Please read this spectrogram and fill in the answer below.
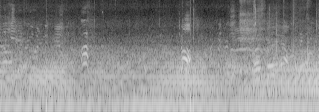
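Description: A steady, low engine drone with several pitched lines, with brief shouts from players on a football pitch over it.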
